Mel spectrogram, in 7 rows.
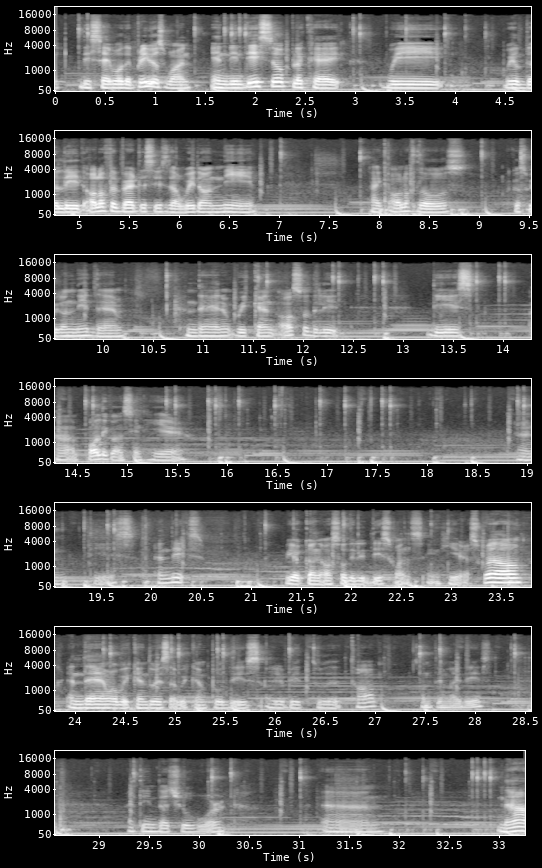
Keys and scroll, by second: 8.4 BackSpace, 20.5 BackSpace, 22.0 BackSpace.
